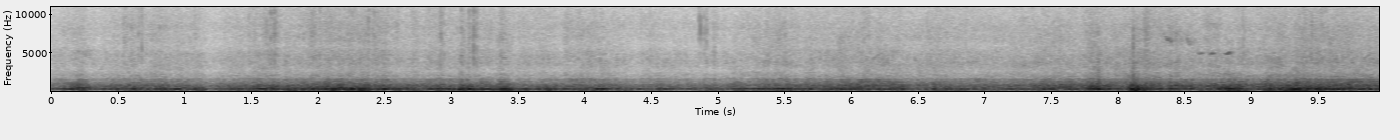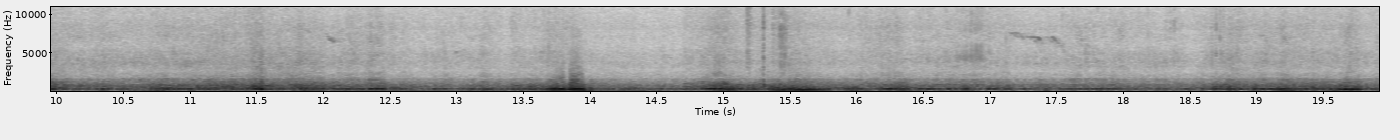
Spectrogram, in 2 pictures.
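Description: Honey bees fill the air with a dense, steady hum of many buzzing wings.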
